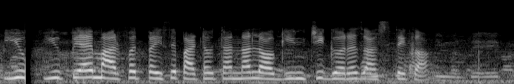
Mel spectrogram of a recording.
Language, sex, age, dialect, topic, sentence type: Marathi, female, 18-24, Standard Marathi, banking, question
